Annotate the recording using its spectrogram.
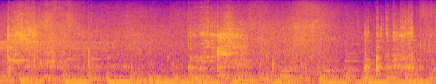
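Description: Sliced bananas and chopped green onions sizzling in sugar in a wok, stirred with a metal ladle, with a few ladle scrapes against the wok near the end. The sugar is cooking down with the onions and is close to scorching.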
